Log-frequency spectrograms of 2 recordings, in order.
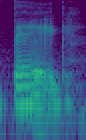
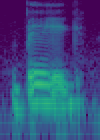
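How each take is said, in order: First: The word is said with a Utah pronunciation. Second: The word is said with a Utah pronunciation.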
